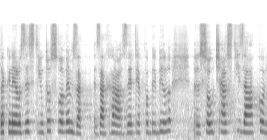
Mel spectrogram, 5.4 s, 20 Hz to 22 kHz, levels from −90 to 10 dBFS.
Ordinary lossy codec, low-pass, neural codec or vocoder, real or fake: AAC, 64 kbps; 10.8 kHz; codec, 16 kHz in and 24 kHz out, 0.8 kbps, FocalCodec, streaming, 65536 codes; fake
